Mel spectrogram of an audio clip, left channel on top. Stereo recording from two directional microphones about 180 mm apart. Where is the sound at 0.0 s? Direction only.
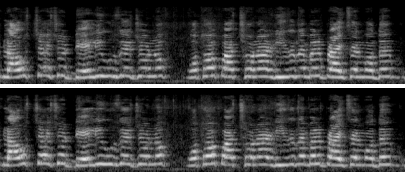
20° left (ahead or behind).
